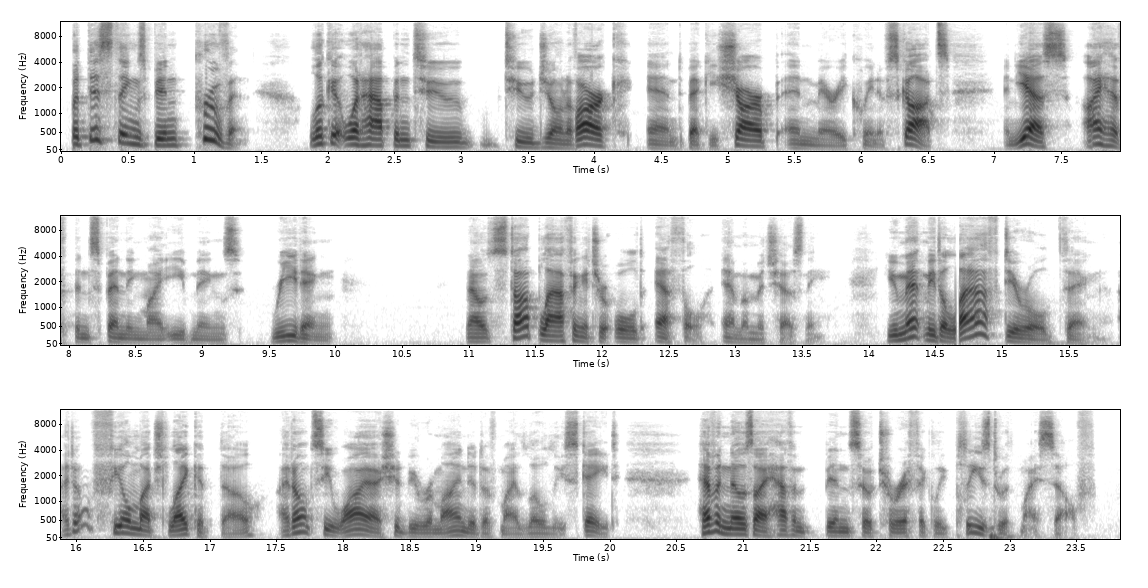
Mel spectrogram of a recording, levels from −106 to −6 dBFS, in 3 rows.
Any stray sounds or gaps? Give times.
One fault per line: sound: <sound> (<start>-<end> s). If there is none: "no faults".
sound: dropout (14.6-14.7 s)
